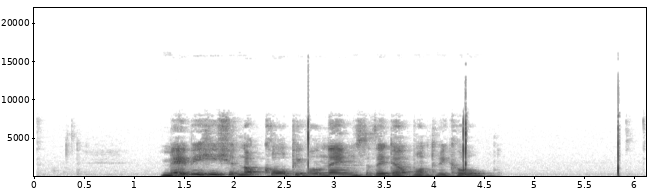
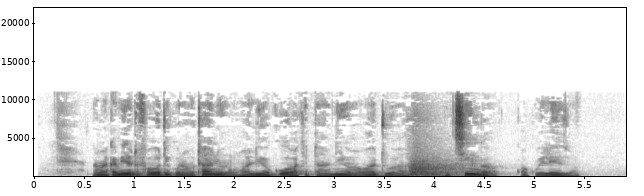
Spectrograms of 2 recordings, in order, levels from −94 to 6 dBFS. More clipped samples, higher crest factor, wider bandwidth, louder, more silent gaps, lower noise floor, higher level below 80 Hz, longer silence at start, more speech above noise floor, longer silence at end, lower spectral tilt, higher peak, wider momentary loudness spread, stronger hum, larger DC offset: neither; first, 24 dB vs 18 dB; about the same, 11.5 kHz vs 11.5 kHz; second, -22 LUFS vs -18 LUFS; neither; first, -71 dBFS vs -45 dBFS; about the same, -58 dBFS vs -56 dBFS; first, 1.25 s vs 0.25 s; first, 50 dB vs 28 dB; first, 1.55 s vs 0.45 s; about the same, -5.5 dB/octave vs -6 dB/octave; about the same, 0 dBFS vs -2 dBFS; about the same, 12 LU vs 10 LU; neither; neither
